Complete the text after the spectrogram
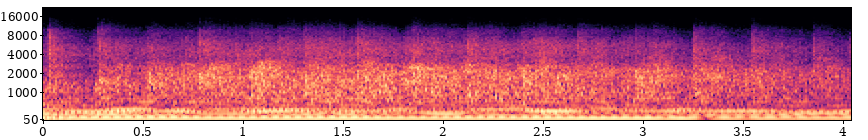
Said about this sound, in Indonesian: Sewaktu saudara tepuk tangan, surga bergetar. Sewaktu surga bergetar, Tuhan bukakan tingkap-tingkap langit.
